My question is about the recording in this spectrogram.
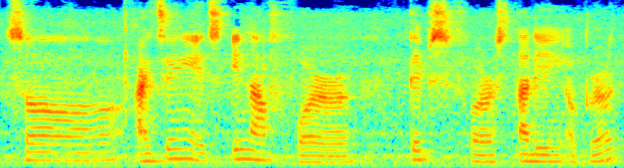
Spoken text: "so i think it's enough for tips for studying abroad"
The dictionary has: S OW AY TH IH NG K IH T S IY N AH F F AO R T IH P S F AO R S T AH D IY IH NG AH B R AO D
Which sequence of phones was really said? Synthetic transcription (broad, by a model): S OW AY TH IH NG K IH T S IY N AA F F AO R T IH P S F AO R S T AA D IY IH NG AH B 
